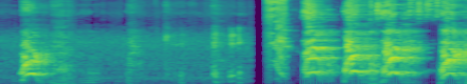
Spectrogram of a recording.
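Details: Corgi Foxy, mad at a sneeze, gives one bark, some softer grumbles, then a fast volley of loud yapping barks.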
